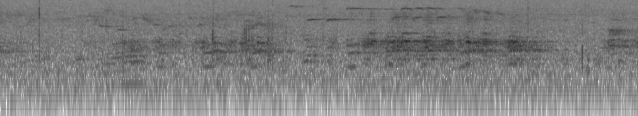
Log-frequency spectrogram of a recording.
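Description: Wild birds calling, several overlapping: lower pitched calls that swell about halfway through, with thin high whistled notes above them.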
